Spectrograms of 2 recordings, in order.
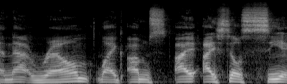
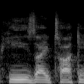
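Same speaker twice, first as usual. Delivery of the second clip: ordinary talk, nothing marked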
